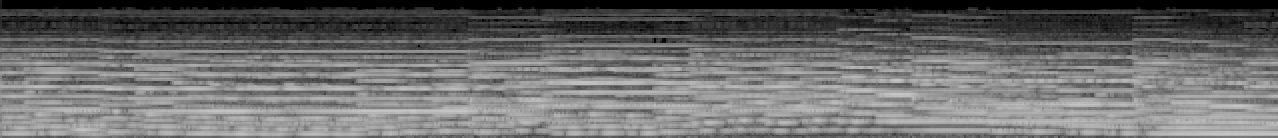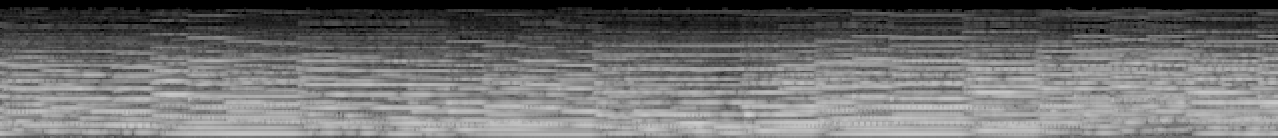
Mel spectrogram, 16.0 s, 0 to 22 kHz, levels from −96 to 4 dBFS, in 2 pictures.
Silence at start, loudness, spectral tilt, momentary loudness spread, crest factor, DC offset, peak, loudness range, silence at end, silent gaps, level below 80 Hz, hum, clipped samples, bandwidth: 0 s; -18 LUFS; -4 dB/octave; 4 LU; 14 dB; under 0.1%; -6 dBFS; 2 LU; 0 s; none; -62 dBFS; none; under 0.1%; 17 kHz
